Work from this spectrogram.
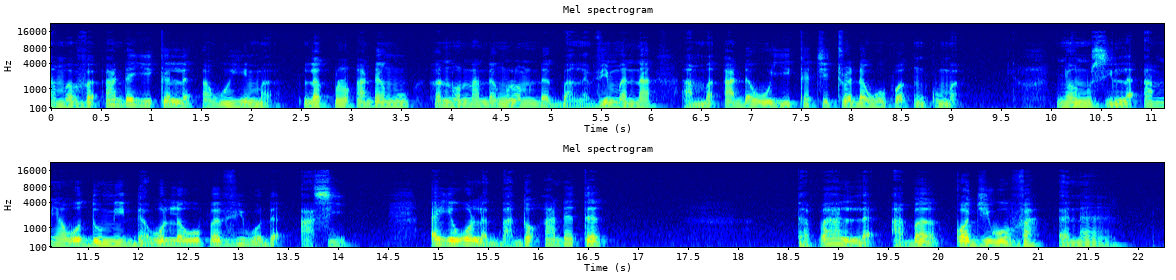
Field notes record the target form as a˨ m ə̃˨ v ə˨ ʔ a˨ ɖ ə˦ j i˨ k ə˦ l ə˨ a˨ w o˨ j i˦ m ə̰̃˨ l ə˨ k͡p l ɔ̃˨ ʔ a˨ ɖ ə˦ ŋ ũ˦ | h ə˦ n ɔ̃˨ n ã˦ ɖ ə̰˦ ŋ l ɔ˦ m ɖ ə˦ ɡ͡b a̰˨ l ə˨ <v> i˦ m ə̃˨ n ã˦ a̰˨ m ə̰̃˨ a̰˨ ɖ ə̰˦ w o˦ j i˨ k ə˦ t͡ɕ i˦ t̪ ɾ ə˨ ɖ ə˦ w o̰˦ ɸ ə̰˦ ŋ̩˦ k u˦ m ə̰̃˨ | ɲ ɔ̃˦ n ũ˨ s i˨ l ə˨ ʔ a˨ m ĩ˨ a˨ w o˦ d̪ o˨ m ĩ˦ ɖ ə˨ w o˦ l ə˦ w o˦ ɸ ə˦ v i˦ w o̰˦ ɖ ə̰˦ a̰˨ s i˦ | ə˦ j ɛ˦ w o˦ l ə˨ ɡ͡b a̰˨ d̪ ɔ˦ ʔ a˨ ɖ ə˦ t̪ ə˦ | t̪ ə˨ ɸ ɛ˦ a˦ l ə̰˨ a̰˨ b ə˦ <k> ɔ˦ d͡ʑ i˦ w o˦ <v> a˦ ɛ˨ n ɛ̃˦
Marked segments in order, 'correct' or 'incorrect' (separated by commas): correct, correct, correct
